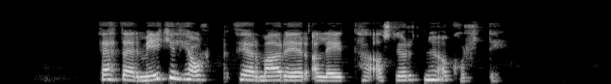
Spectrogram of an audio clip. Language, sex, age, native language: Icelandic, female, 30-39, Icelandic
